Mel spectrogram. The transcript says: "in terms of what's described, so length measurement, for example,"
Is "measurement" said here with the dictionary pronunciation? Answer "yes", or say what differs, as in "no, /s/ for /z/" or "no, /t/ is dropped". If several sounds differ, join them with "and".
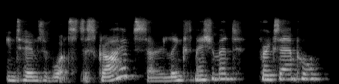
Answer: yes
